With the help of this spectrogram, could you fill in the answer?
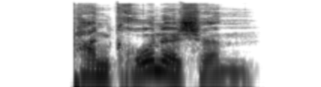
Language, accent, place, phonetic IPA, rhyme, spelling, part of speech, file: German, Germany, Berlin, [panˈkʁoːnɪʃm̩], -oːnɪʃm̩, panchronischem, adjective, De-panchronischem.ogg
- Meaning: strong dative masculine/neuter singular of panchronisch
